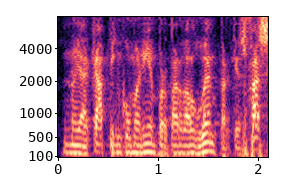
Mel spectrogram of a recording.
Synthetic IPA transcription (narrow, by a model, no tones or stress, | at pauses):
nojakapiŋkumbəniempəɾpaɾðəlˠɣuβɛrnpəɾkɛesfas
